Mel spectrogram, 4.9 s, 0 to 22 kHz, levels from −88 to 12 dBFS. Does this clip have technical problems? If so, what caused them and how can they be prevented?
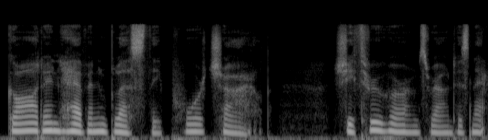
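Yes. At 4.04 s, compressed frames are skipped. The speech jumps ahead by roughly a tenth of a second, a few 23.2 ms frames, with a smeared blip instead of a silent gap or sharp click. Prevent it by checking file integrity after transfer and re-encoding from an undamaged source.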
